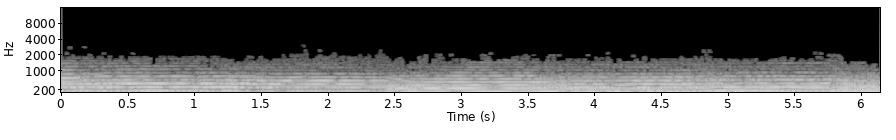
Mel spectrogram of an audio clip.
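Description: Wind band playing slow, sustained chords, with tubas and euphoniums carrying the low brass. A deep bass note comes in about two and a half seconds in, and the chord shifts again near the end.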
